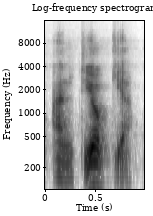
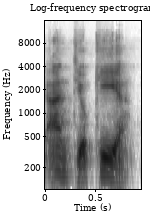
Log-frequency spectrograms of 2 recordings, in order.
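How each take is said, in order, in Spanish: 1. La 'i' cerca del final no es tónica. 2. La sílaba tónica cae en la 'i' cerca del final. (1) "un hermano leyó Antioquia" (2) "como lleva tilde en la I, leemos Antioquía"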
